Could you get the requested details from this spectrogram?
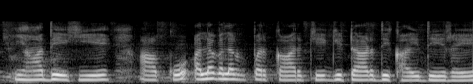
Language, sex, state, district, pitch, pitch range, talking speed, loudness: Hindi, female, Uttar Pradesh, Shamli, 210 Hz, 200-220 Hz, 140 wpm, -15 LUFS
